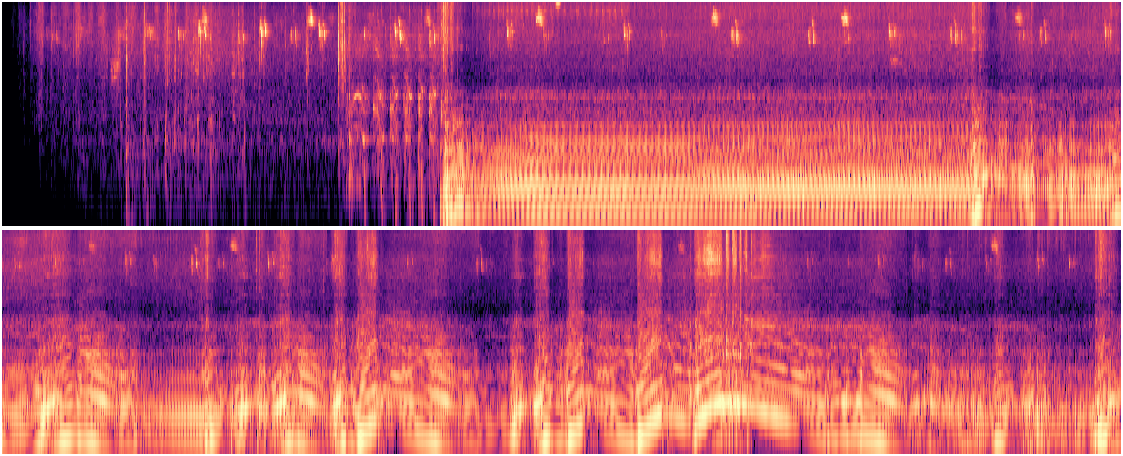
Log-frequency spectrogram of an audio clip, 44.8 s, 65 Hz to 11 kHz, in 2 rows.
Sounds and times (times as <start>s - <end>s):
Car: 6.7s - 44.7s.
